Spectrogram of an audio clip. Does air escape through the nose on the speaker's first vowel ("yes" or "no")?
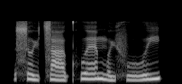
no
